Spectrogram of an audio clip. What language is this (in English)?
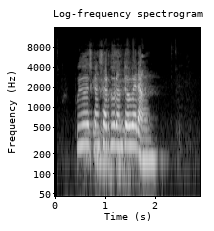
Galician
